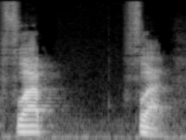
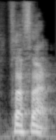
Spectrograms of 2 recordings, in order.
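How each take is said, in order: First: It is said slowly. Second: It is said quickly. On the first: The shutter opens and closes more slowly. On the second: The shutter opens and closes very quickly.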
